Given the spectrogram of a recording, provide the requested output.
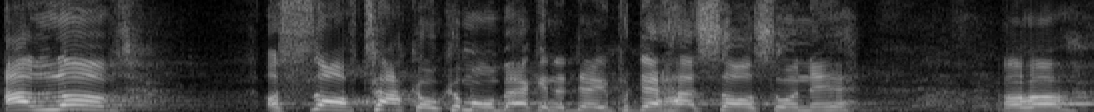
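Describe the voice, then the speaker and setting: A man's raised, projected voice at an extremely high pitch, animated in tone, at a moderate pace with long, frequent pauses. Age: 40s. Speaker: guest pastor. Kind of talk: sermon. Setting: stage with audience.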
